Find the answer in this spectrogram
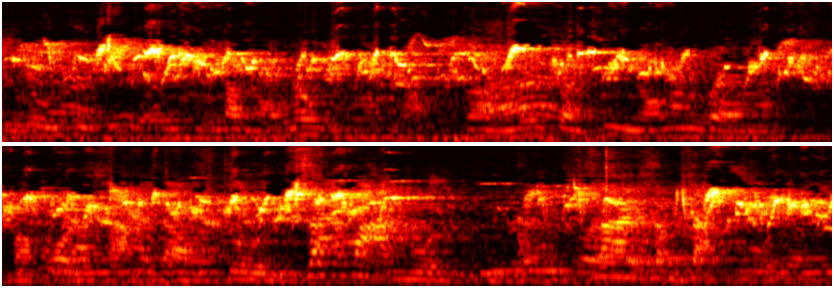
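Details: Red-whiskered bulbul singing in bursts of bright, chattering chirps and short warbled phrases, overlapping and nearly continuous with brief pauses; low voices murmur faintly underneath.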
